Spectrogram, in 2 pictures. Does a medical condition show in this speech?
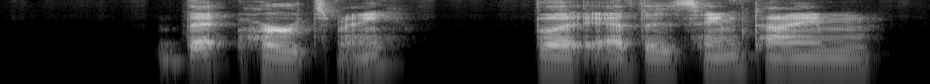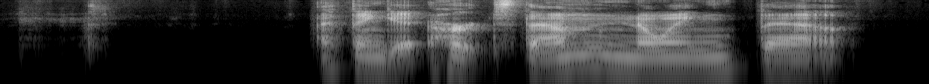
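Yes: Friedreich's ataxia; diagnosed at age 17 or 18 in final high school year, earlier uncoordinated and clumsy, progressive.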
